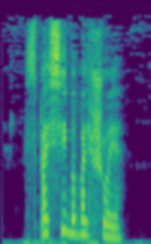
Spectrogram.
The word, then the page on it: спасибо большое: Russian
